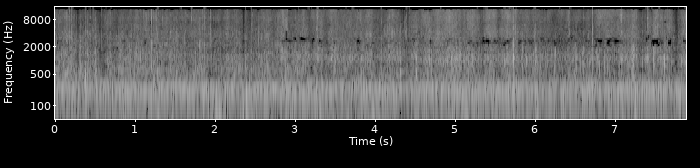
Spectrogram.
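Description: Crumpled white tissue packaging paper from a shoe box, thin and light, is held in both hands while fingertips and medium-length nails crinkle and scratch it. The result is a steady, dense crackling rustle with bright, crisp texture over a low hum around 230 Hz, staying at an even level throughout.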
